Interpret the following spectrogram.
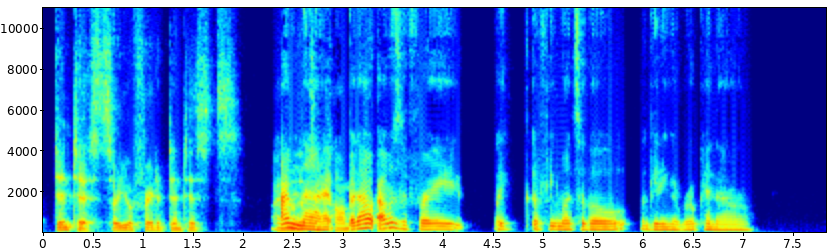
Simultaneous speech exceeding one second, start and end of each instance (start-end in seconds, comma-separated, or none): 2.4-3.7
